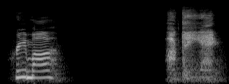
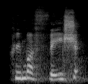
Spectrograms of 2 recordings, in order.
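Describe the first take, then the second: First: The c is hard, with the final vowels separate. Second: The c is soft, with the final vowels merged. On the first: The speaker calls it right. "There's no soft C in Latin, and you don't slur the I and the E together" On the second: The speaker calls it wrong. "like what a nonsense way to eh, to pronounce that"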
